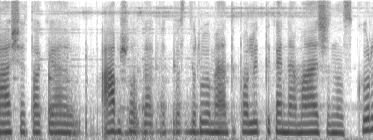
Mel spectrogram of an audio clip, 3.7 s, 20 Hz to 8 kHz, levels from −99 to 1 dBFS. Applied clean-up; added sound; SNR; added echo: neural separator model SepFormer DNS4.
